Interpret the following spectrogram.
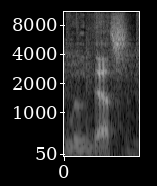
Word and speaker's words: Mundus: They mispronounced Mundus' name. They just did it how it's spelled even though in the games it's clearly said Mundus and not Mundus, which sounds so it just sounds lame to just be called Mundus instead of like Mundis.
